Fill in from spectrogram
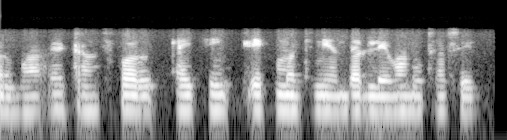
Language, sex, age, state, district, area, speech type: Gujarati, male, 18-30, Gujarat, Ahmedabad, rural, conversation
